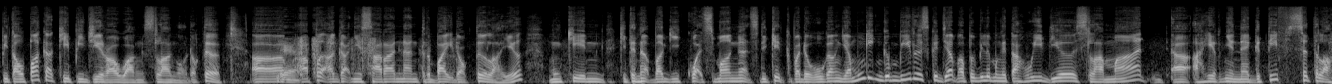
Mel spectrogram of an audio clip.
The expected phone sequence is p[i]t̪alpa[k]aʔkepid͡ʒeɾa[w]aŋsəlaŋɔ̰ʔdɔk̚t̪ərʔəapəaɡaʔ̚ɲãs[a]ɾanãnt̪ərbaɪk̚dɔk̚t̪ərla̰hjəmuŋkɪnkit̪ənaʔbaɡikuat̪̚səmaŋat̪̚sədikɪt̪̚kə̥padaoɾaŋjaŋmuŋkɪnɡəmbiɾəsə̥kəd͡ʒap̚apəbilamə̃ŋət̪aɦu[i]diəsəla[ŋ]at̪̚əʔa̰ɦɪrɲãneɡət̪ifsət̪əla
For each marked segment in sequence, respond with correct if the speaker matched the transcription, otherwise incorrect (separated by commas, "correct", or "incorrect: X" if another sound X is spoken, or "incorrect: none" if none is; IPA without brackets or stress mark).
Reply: correct, correct, correct, correct, correct, incorrect: m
